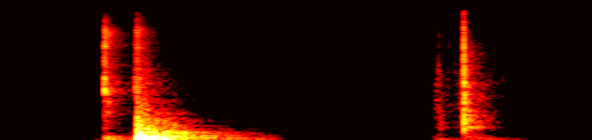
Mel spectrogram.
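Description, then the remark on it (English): A door swings shut backstage with a heavy, booming thud that rings briefly, followed a moment later by a short, sharp click like a lock being turned. No voices. “Lock it, will you?”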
